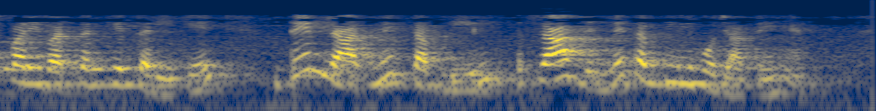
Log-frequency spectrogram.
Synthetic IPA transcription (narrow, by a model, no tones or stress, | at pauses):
spɐɾɪʋəɾt̪ənket̪ɐɾiːke | d̪ɪnɾaːt̪mẽt̪ɐbd̪iːl | saːt̪̚ʰd̪ɪnmẽt̪ɐbd̪iːlɦod͡ʒa̰ːt̪eɦɛ̰̃ː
